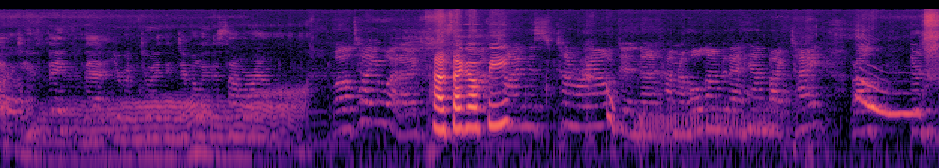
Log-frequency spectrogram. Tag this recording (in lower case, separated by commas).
speech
